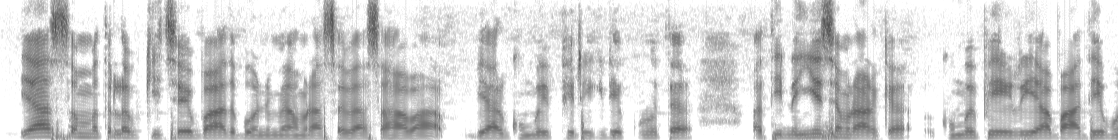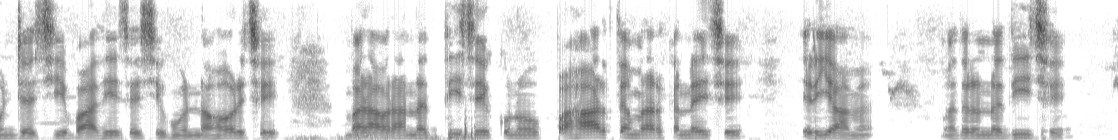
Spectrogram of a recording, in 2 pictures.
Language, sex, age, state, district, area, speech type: Maithili, female, 60+, Bihar, Araria, rural, spontaneous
